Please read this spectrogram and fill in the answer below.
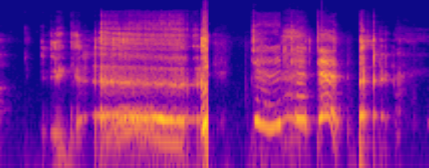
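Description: A long, drawn-out belch followed by several shorter burps, loud and in a quiet room.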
